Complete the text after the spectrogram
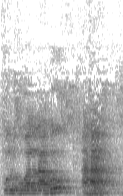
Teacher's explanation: Kata lahu di situ berarti harus dibaca tebal, karena hukum bacaan yang ada pada bacaan itu adalah hukum bacaan tafkhim.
